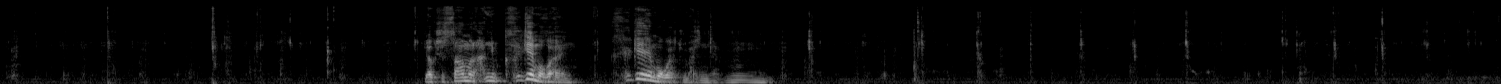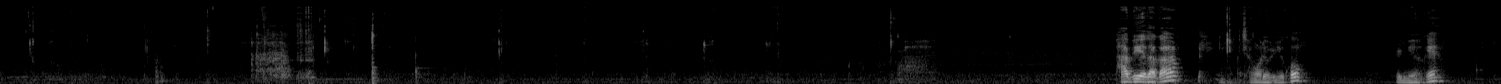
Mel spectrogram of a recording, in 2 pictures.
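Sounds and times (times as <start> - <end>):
close chewing with wet mouth clicks: 0.0 - 4.3, 7.0 - 17.2.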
